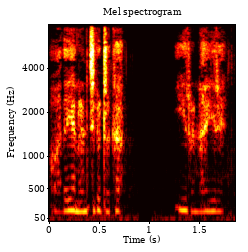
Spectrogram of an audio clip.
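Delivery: tender murmured reassurance; hushed and tender. Acted. Intimate night talk to wife.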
